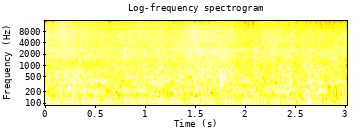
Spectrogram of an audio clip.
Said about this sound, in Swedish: Ni hör säkert vågorna, starka ljud här i bakgrunden.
